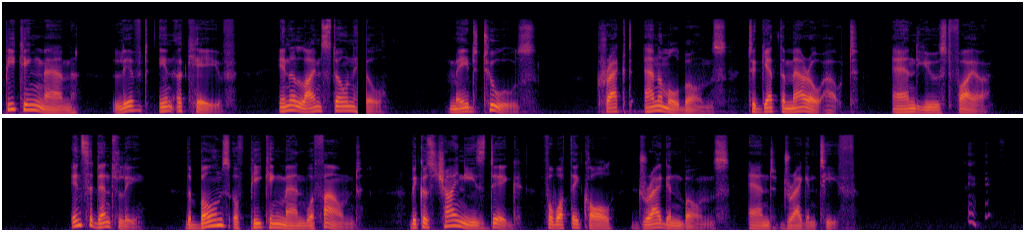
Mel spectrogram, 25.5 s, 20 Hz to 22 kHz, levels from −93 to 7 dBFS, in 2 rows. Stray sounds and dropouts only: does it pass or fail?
fail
